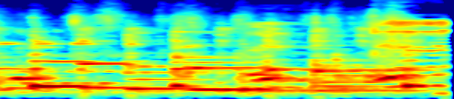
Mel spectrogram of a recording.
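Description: Electronic keyboard sounding a simple melody, one held note after another, stepping up and down in pitch.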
